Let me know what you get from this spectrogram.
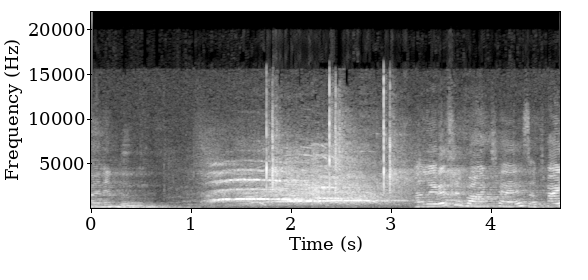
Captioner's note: cheering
